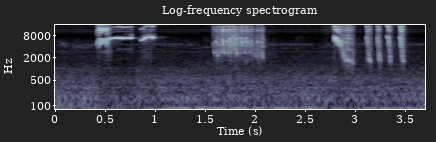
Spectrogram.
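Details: Blue-crowned hanging parrot song meant for tutoring young birds: high, shrill whistled notes, a harsh hissing burst, then a quick series of sharp high clicks, with a constant low hum underneath.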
